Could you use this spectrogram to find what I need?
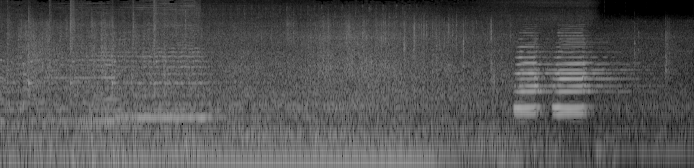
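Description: A car engine hums as the car drives slowly past.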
